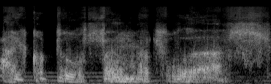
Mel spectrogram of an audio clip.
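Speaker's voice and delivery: warped, gravelly, rough, creaky, messed-up character voice. Voicing a character in a role-play scene, in a messed-up voice. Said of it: "try my more fucked up voice and says".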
